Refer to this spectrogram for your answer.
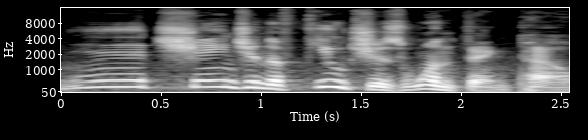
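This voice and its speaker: Using a put-on character voice, a man sounds gruff as he talks at a moderate pace. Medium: solo performance. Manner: gruff, streetwise, cynical.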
